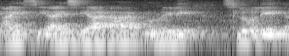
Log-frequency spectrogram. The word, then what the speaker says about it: ICICI: I say ICICI I I sometimes really just pronounce it as icsi you know um really flumble at times when I say I see I see I I have to really slowly uh you know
